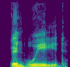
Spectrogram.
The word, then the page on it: bindweed: American English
